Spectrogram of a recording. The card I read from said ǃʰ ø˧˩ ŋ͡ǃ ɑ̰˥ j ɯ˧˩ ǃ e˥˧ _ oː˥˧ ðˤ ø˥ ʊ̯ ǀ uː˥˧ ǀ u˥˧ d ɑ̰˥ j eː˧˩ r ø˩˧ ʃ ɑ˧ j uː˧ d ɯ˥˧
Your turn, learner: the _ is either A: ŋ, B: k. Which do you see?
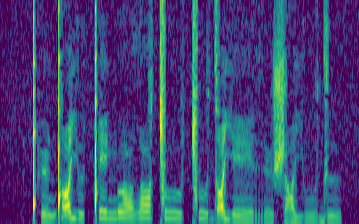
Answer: A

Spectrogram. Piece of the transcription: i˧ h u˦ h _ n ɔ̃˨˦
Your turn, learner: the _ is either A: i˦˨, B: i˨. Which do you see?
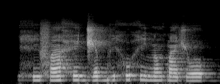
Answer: A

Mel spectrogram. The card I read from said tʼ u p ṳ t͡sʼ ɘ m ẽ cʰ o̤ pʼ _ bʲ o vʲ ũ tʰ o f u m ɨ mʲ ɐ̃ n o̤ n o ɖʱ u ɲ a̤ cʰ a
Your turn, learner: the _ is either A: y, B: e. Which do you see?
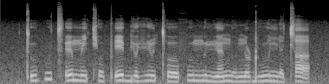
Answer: B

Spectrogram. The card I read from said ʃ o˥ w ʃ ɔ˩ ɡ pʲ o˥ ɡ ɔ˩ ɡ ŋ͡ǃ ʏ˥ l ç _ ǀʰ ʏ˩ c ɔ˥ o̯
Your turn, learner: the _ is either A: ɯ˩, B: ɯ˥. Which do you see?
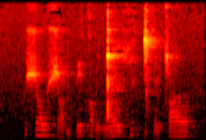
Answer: B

